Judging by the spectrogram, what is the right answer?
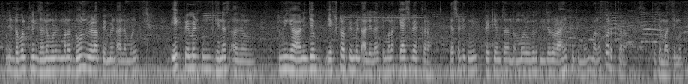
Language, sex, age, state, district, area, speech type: Marathi, male, 45-60, Maharashtra, Akola, rural, spontaneous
